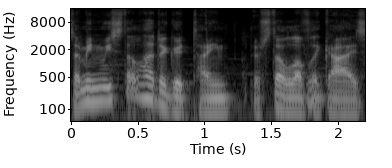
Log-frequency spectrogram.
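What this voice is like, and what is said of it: Mild Scottish accent. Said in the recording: “I don't have a particularly strong Scottish accent ... force myself to speak a bit more slowly”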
